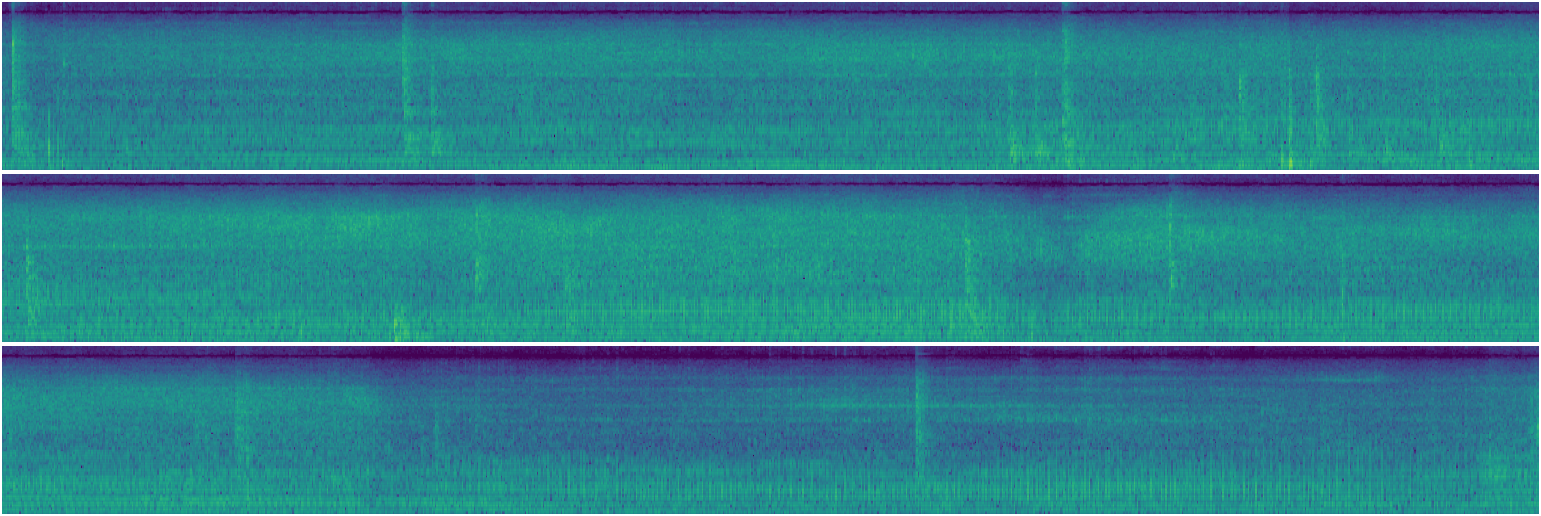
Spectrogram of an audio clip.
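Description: A trailer-mounted leaf loader's gas engine running steadily, with scattered knocks and clanks from work on the dump box and its net, and a brief rush of air about two-thirds of the way through.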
